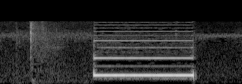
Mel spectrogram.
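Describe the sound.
A single steady telephone ring tone on an outgoing call to a prize winner, loud and even for about one second, preceded by a faint click.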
